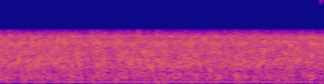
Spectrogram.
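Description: Water rushing and churning steadily into a canal lock chamber through the gate sluices as the chamber fills, with a steady low hum beneath it from an idling boat engine.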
